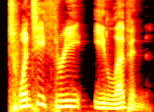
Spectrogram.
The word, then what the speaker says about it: 23XI: Michael Jordan's racing team 2311 is how this team is pronounced 23xi XI in Roman numerals 11 and these are the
